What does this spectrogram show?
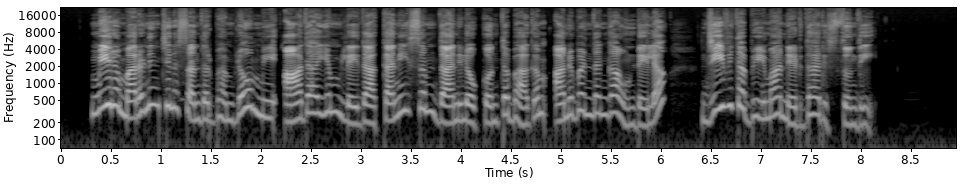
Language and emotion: Telugu, neutral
